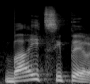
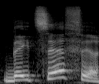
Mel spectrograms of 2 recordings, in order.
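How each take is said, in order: First: The second word is pronounced 'sipar'. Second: The second word is pronounced 'sefer'. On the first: It makes no sense as a phrase. The speaker calls it wrong. "אין דבר כזה" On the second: It means school. The speaker calls it right. "ההיגיון הוא יותר להגיד"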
